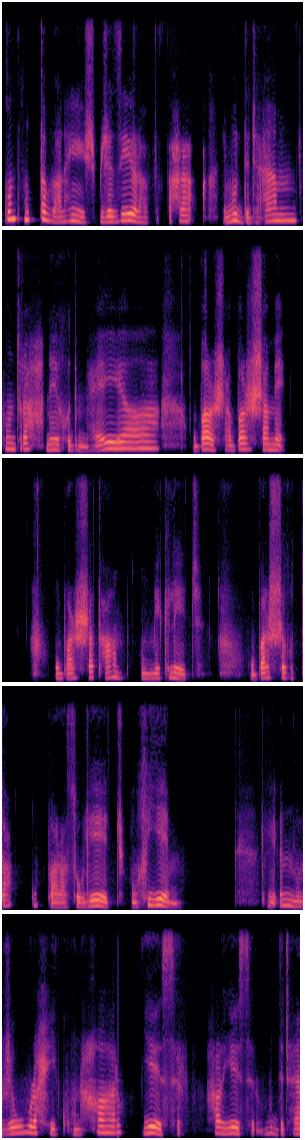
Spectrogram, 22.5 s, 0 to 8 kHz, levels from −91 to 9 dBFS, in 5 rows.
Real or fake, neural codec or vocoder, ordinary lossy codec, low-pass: fake; codec, 16 kHz in and 24 kHz out, 1 kbps, XY-Tokenizer; none; 7.2 kHz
